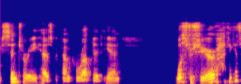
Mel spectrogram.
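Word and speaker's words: Worcestershire: It's the same town for which we have our Worcester sauce or Worcershir sauce. It's spelled Worester, but of course they don't pronounce all the syllables.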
